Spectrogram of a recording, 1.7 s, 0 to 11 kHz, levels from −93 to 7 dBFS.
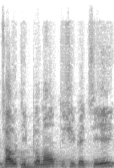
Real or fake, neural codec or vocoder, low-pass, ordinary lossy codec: real; none; 9.9 kHz; Opus, 16 kbps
